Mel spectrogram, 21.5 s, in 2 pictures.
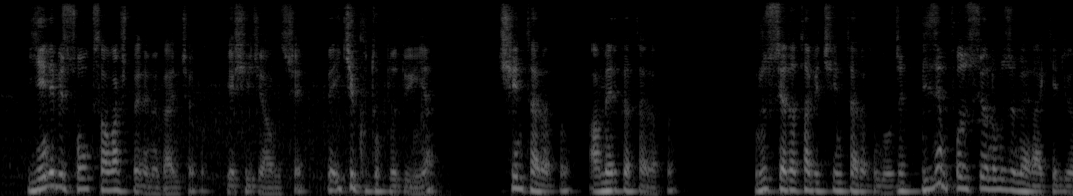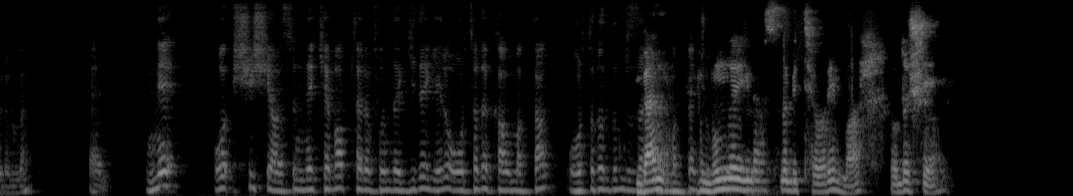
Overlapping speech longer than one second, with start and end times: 17.1-18.4

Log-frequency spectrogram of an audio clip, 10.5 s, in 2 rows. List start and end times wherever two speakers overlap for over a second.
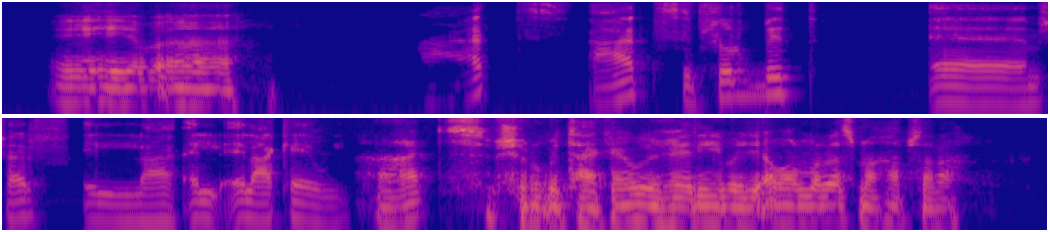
none

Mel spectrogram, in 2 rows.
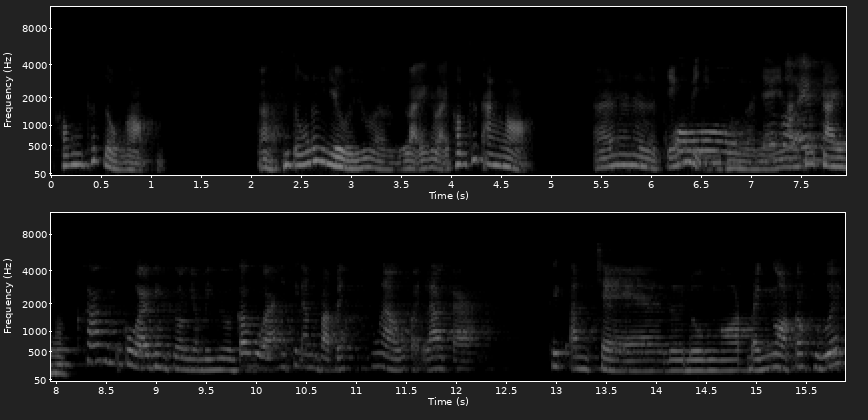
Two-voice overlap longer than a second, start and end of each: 6.2-8.1

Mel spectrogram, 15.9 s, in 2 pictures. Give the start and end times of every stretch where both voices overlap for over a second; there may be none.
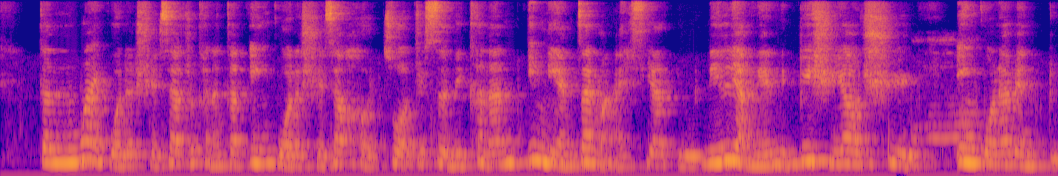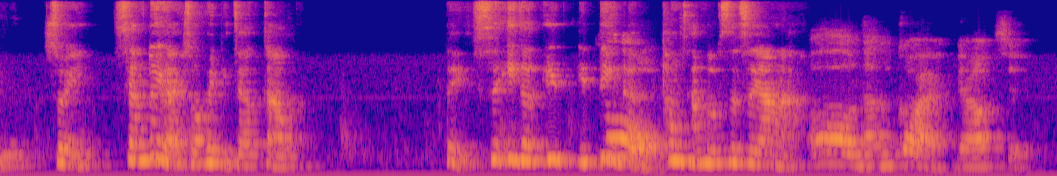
none

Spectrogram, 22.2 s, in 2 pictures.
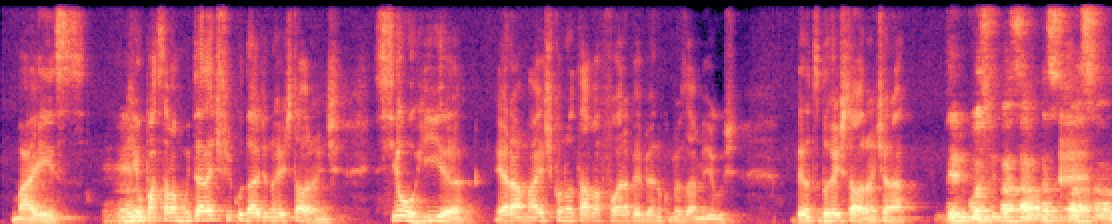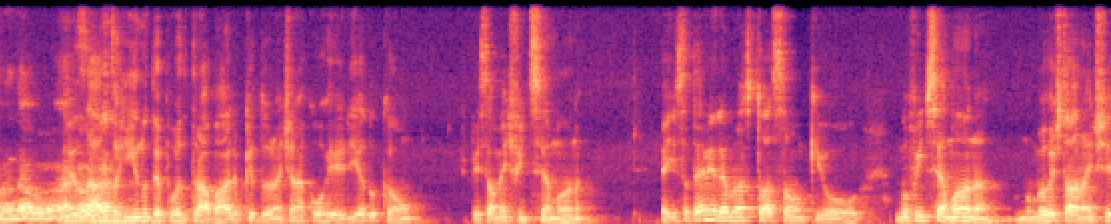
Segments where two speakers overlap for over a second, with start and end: none

